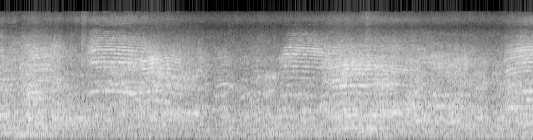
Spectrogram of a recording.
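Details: Several goats bleat at Citeko livestock market in Plered, Purwakarta, Indonesia: tremulous, nasal cries come in bursts every two seconds or so over steady crowd chatter and voices.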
